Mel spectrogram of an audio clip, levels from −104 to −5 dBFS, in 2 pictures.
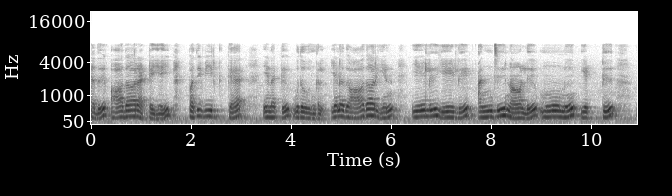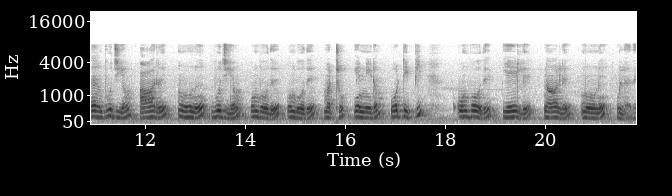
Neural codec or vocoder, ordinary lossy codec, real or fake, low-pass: none; none; real; none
